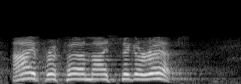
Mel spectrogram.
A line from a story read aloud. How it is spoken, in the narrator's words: shouted the heckler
